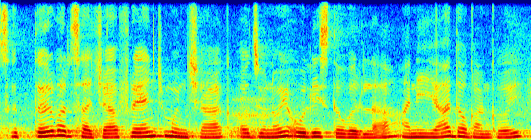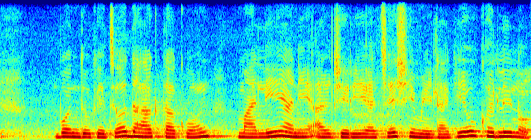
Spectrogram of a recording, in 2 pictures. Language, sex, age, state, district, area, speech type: Goan Konkani, female, 30-45, Goa, Ponda, rural, read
